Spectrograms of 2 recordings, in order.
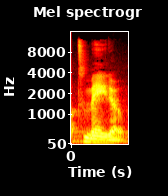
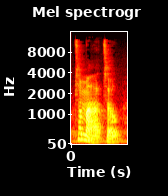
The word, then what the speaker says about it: tomato: Isso significa que quem fala tomato usa uma pronúncia americana, quem fala tomato usa uma pronúncia britânica.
